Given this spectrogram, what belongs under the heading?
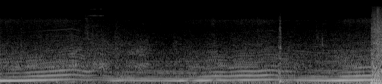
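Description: A Grotti Turismo R sports car in GTA 5 hums steadily at cruising revs. Its engine note holds an even pitch with small rises and dips, and a brief tyre chirp cuts in near the end. It sounds moderately close and plays alone.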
